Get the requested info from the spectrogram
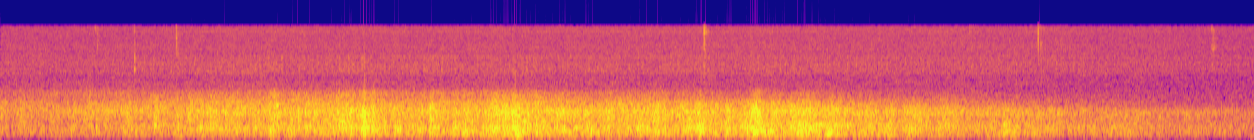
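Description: Rolling thunder rumbling during a thunderstorm: a long, deep rumble that swells over a few seconds with several louder surges, then dies away near the end.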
